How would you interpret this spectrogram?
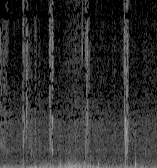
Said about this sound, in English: I'm going to chew some gum.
